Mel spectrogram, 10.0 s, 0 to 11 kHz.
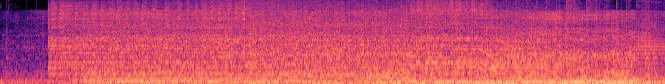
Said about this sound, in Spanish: la número 38 le vamos a dar la bienvenida con el bocinazo, de, lujo.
